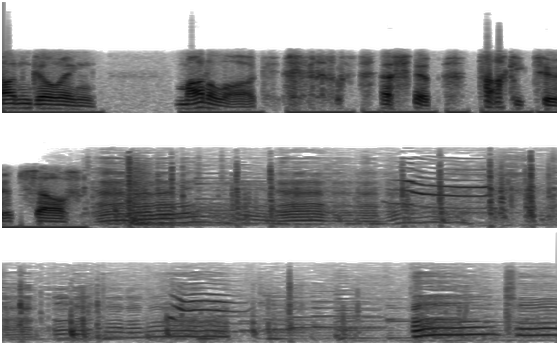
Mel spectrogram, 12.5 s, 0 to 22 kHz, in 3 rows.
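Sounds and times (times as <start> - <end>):
speech: 0.0 - 2.2, 2.8 - 7.2, 11.4 - 12.4
cat meowing: 7.0 - 8.0, 9.5 - 10.2.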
